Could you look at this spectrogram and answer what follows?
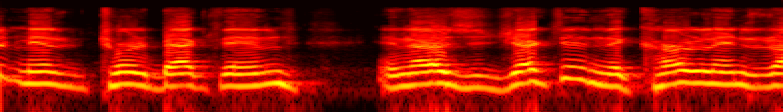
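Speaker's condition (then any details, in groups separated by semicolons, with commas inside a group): Traumatic brain injury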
